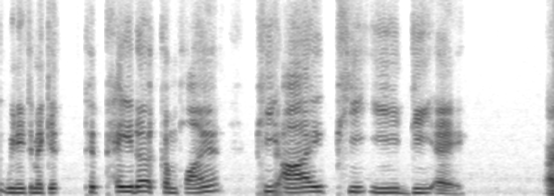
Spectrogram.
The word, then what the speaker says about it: PIPEDA: PIPEDA is how it's spelled. It sounds like you're trying to say PEEP a letter day, which stands for Personal Information Protection and Electronic Documents Act.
